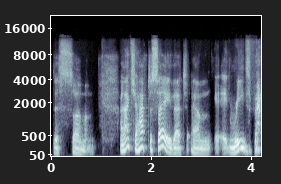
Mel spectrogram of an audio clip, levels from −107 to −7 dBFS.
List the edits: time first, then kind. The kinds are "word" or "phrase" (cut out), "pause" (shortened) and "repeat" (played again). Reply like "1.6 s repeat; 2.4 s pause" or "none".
none

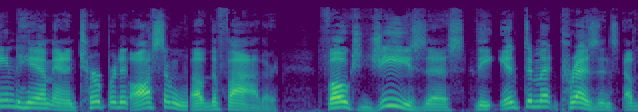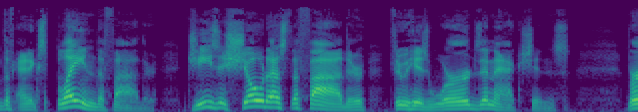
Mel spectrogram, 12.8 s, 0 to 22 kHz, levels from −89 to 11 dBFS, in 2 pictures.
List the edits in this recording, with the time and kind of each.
1.3 s phrase; 1.9 s word; 4.8 s phrase; 6.5 s word

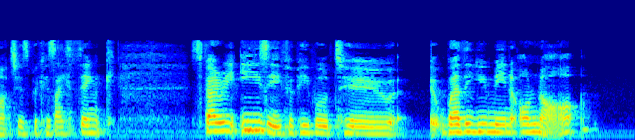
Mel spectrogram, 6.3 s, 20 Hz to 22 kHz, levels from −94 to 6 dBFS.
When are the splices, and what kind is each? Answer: none

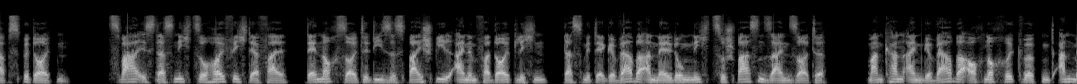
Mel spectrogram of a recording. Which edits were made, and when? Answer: none

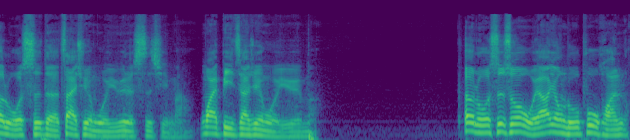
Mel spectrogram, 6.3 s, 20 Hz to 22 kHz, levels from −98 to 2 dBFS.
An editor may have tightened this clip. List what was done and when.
none

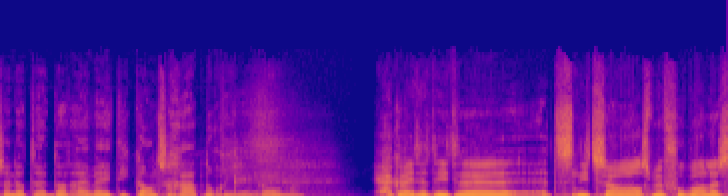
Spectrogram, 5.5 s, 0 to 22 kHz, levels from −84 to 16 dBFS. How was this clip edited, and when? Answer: none

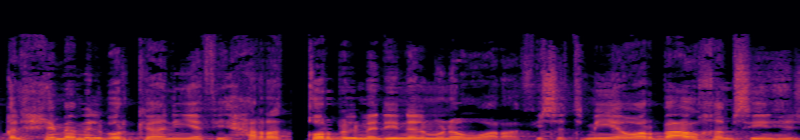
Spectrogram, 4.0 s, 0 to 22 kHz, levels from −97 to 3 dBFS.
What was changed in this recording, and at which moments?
1.4 s word; 2.7 s word

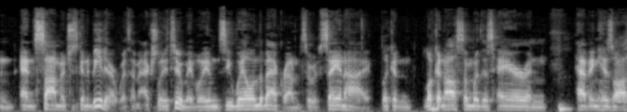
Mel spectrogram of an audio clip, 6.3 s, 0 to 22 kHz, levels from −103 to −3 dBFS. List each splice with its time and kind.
3.7 s pause

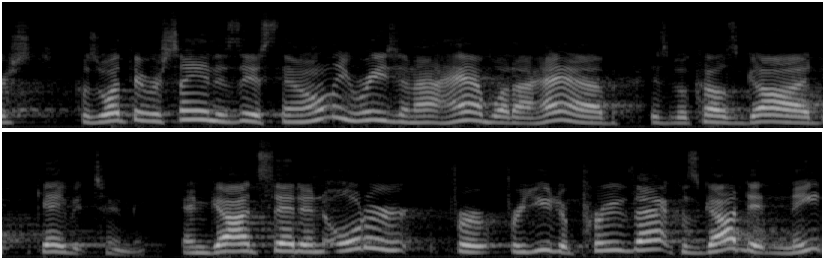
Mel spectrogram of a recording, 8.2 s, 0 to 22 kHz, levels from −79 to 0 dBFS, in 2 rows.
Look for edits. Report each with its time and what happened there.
3.2 s pause; 4.9 s pause

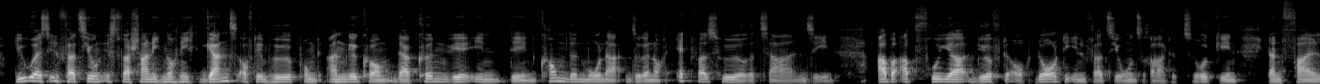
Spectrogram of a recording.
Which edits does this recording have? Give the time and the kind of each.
none

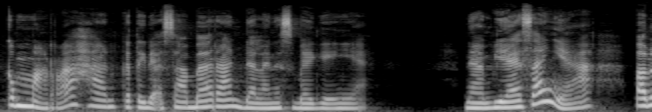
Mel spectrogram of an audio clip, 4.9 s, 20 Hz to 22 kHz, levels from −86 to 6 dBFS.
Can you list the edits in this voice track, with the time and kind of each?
none

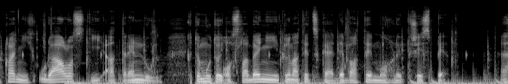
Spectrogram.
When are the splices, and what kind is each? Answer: 1.9 s word; 2.2 s word; 2.8 s word

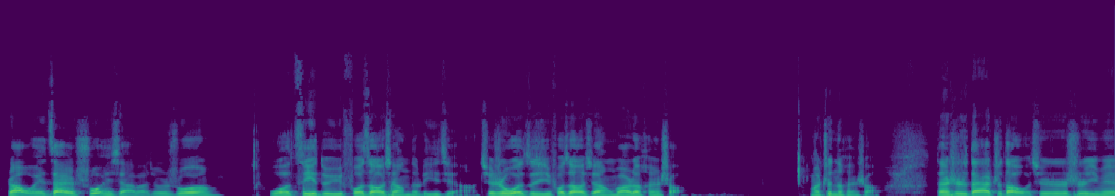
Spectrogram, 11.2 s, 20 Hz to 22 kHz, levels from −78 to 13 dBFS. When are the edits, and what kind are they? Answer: none

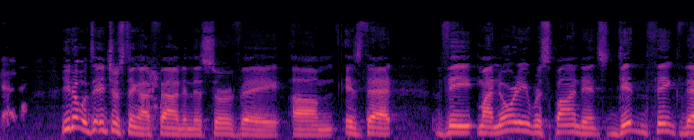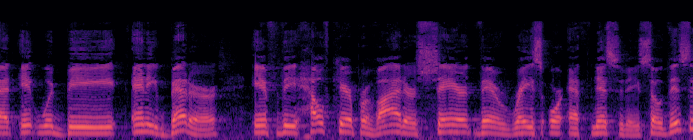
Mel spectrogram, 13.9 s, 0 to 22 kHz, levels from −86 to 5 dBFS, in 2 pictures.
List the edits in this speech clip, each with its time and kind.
none

